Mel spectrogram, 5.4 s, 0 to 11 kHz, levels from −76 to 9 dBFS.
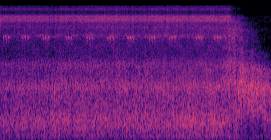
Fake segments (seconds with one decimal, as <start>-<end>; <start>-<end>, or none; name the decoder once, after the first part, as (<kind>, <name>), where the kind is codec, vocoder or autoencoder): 3.0-4.5 (vocoder, Vocos)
